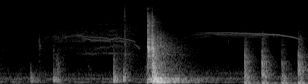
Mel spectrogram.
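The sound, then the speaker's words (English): A door slams shut with one loud, booming impact that rings out briefly, set among softer knocks and a thin, eerie whistling tone. “open the door. It wasn't me. Let me out.”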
